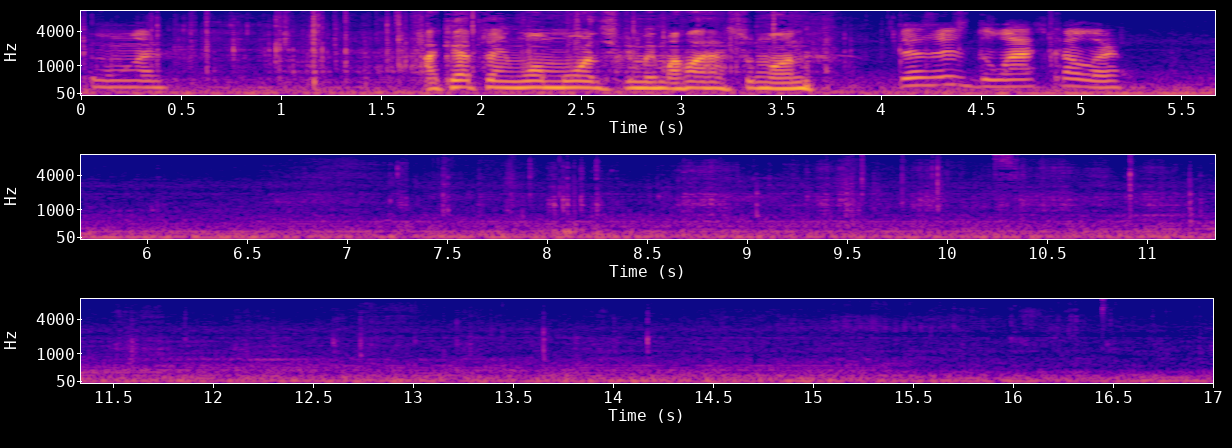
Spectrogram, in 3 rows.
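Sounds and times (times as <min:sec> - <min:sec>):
low steady hum: 0:00.0 - 0:17.0
chewing crunchy candy: 0:00.3 - 0:03.9, 0:07.2 - 0:17.0.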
